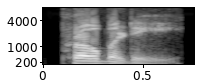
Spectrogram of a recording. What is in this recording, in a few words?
"probity", American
